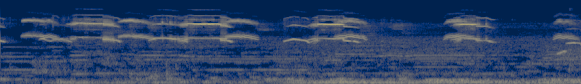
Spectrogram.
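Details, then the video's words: White-rumped shama chicks begging while a parent feeds them, at Glodok: repeated high, thin wavering whistles with upper harmonics, uttered in short bursts about once a second, over a low background rumble. "Ngintip murai batu d Glodok lagi loloh anaknya"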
